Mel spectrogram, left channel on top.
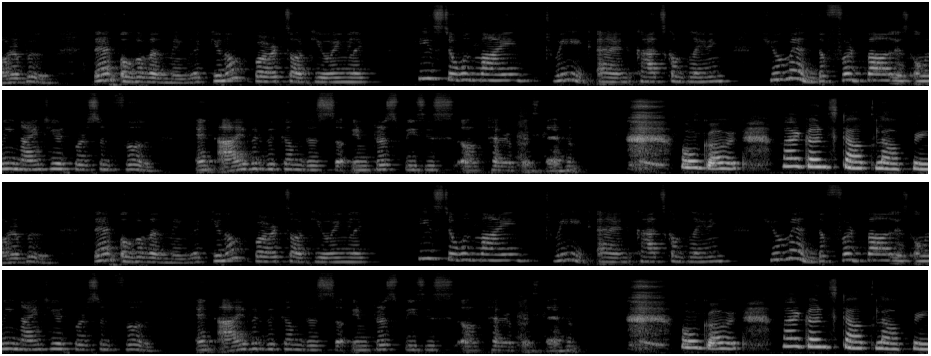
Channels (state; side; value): quieter; right; 3.7 dB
